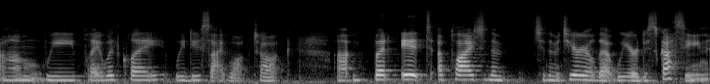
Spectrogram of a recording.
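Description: Moderately paced female speech with a bit of background noise. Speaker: college professor guest. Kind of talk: interview answer. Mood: friendly, laughing at times. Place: meeting room.

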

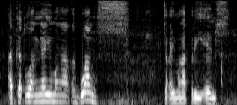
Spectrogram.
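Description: Noticeable background noise sits behind a man's voice. He speaks at a fairly slow pace with ordinary pitch variation. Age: 50s. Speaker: overseas Filipino worker vlogger. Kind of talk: casual vlog while exercising. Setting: bedroom.

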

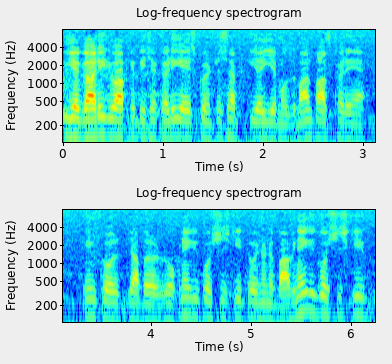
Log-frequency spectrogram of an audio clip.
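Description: There is light background noise and a dry, echo-free sound as the man talks. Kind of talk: press statement. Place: street. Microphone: handheld.

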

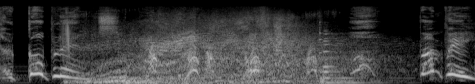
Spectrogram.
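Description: A cartoonish character voice, very slow, with very wide pitch swings, a fairly bright tone and faint music in the background

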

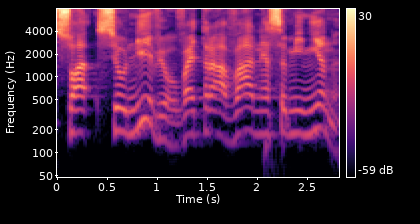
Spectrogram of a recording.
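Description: A man with a high pitch speaks over a quiet background. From Minas Gerais, Brazil. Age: 30s. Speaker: lawyer and fitness influencer; lawyer, fitness influencer. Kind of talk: casual interview chat. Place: studio. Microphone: studio mic.

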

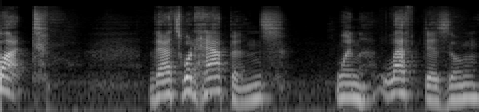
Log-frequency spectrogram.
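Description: A man's bright, sharp tone at a very slow pace. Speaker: political commentator. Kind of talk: opinion monologue commentary. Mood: indignant, opinionated. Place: studio. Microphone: studio mic.

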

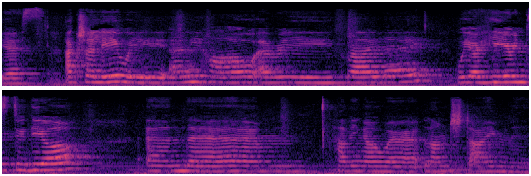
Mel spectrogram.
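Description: The intonation is fairly even, with audible room echo and light background noise. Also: woman. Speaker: dance teacher. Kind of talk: casual live stream intro. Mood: friendly, cheerful, laughing. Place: hall. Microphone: phone near.

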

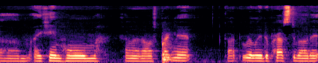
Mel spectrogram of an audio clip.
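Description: Over light background noise, a woman speaks quietly at a moderate pace, her fairly low voice dark and mellow, her intonation monotone and flat. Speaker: vlogger. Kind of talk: personal storytelling. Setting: at home. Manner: casual, halting. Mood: weary, reflective storytelling. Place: kitchen. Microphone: phone near.

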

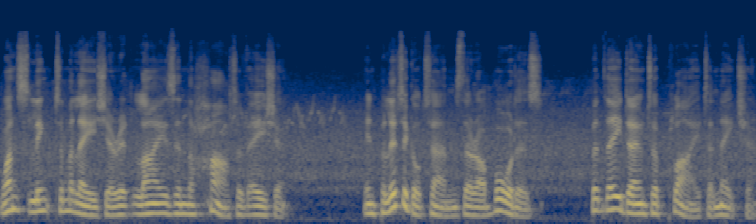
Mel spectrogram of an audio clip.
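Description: In a calm tone, a man of medium pitch talks at a moderate pace with lively intonation over noticeable background noise. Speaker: documentary narrator. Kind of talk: nature documentary narration, scripted voiceover. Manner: measured, even-paced, formal; calm and informative, with a storytelling tone.

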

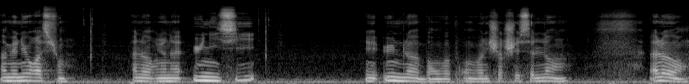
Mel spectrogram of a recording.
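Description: Long, frequent pauses interrupt delivery that otherwise holds a moderate pace. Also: man, fairly high pitch for a man, ordinary pitch variation. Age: 30s. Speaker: gaming YouTuber. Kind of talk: let's play commentary.

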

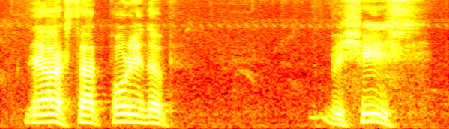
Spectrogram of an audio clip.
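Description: With an Australian accent, a man speaks fairly slowly in a fairly high pitch. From North Queensland, Australia. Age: 80s+. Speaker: retired cane farmer and backyard inventor. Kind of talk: interview answer. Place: workshop.

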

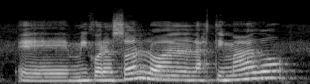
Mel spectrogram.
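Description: A woman's medium-pitched speech, with ordinary pitch variation, competes with noticeable background noise. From Buenos Aires, Argentina. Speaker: listener sending audio messages. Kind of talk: recorded voice message.

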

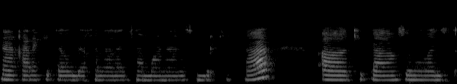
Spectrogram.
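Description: At a moderate pace, a woman speaks in a somewhat breathy voice. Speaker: student podcast host. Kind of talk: casual student podcast hosting. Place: home room. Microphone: video call.

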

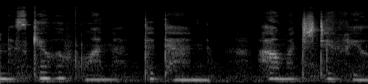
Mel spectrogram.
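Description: Very slowly, a woman speaks in a whisper. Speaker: video host. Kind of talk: calm direct-to-camera talk. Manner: soft, hushed ASMR voice. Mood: calm, soft, reflective. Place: office.

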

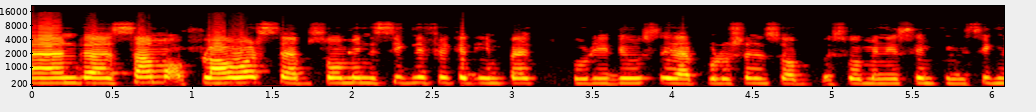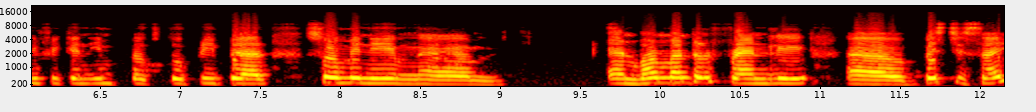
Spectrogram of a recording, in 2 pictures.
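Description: Against a quiet background, a woman talks at a high pitch with fairly even intonation, the sound dry with no echo. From Bangladesh. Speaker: horticulture researcher; remote conference presenter. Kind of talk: conference presentation. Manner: fast; halting, many fillers. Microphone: video call.

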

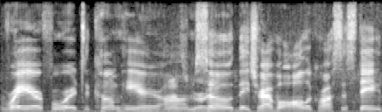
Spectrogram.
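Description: A woman with ordinary pitch variation in a dry sound with no echo, light background noise behind her. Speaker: guest. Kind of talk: interview answer. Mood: friendly, upbeat promo. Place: waterside. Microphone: handheld.

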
